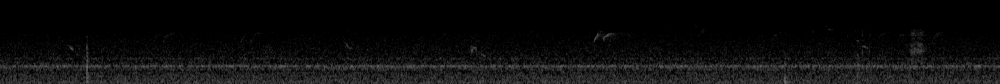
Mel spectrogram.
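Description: Scattered short, faint bird chirps from a flock, over a steady hiss and a faint steady hum. Two sharp clicks, about a second in and again near eight seconds.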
